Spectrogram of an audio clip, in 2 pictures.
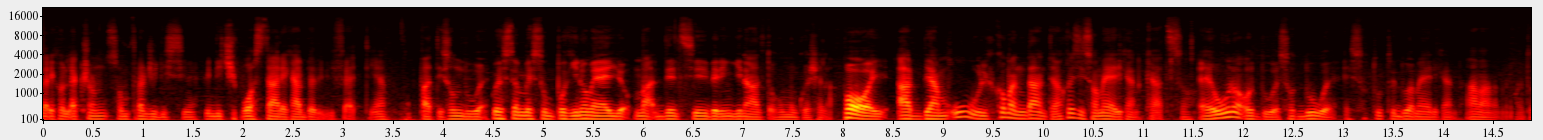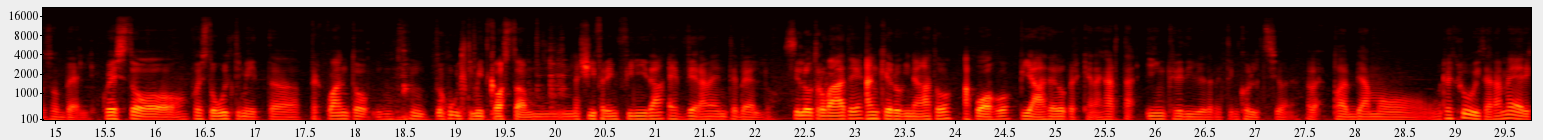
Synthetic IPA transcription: aɾikolːʔɛksonsonfɾad͡ʒilisːimekwind̪it͡ʃipwɔst̪aːɾekabːjad̪ḭd̪ḭfɛ̰t̪ːḭɛiɱfat̪ːisond̪uːekwest̪oɛmːesːoumpok̟iːnomɛʎːo̰ma̰d̪elsiveɾiŋɡinalt̪o̰komuŋkwet͡ʃela̰pɔjabːjaːmo̰uilkomand̪ant̪emakːosisɔamɛːɾikankʰa̰t̪sːoɛuːnoʔod̪ːuːesɔd̪uːeesːɔt̪ːut̪ːed̪ːuːeamɛːɾikana̰ma̰kwa̰nt̪osɔbɛ̰lːikwest̪okwest̪oult̪imit̪ːperkwant̪o | ult̪imit̪kʰost̪aunat͡ʃiːfɾaiɱfiniːt̪aɛvːeɾament̪ebɛlːoselot̪ɾovaːt̪eaŋk̟eɾovinaːt̪oapːɔːkopjaːt̪eloperk̟ḛnʔa̰kart̪a̰iŋkɾed̪ibiled̪amet̪ːeiŋkolːet̪sːjo̰ːnḛvabɛ̰pːɔjabːjaːmoṵnrekɾuit̪eɾamɛːɾi

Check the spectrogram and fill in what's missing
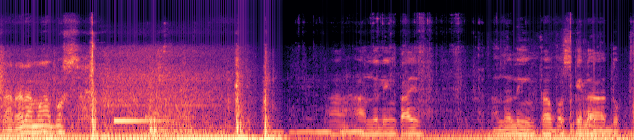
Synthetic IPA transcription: paːɾɐlɐŋmɐŋabos | ʔaːʔɐnolɪŋt̪aːjo | ʔɐnolɪŋt̪aːposkɐlad̪ok̪̚

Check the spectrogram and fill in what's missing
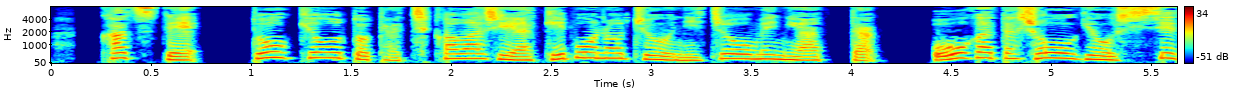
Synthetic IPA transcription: kat͡sɨ̥t̪e̞ | t̪o̞ːkʲo̞ːt̪o̞t̪at͡ɕi̥kaβaɕijake̞bo̞no̞t͡ɕoːɲ̟it͡ɕo̞ːme̞ɲ̟iat̪ːa | oːɡat̪aɕo̞ːɡʲo̞ːɕi̥se̞

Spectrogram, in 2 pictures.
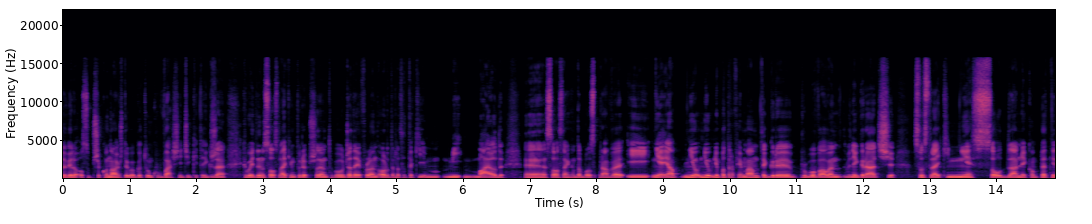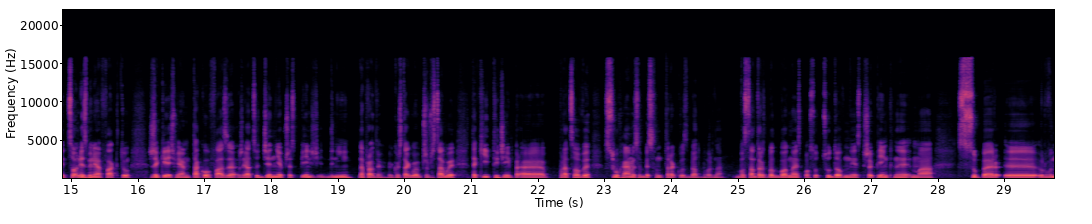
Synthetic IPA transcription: ɛvʲjɛlɛ̰ʔɔ̰su̥p̚ːʂɛkɔnawat͡ɕt̪ɛɡɔɡɔt̪uŋkuvwaɕɲɛd͡ʑẽŋʲkʲit̪ɛjɡʐɛxɘbajɛd̪ɘnmsɔwsla̰jkʲɛmk̚t̪uɾɘpʂɨ̥ʂɛd̪wɛmt̪ɔbɘwɖ͡ʐad̪ajfɔlɔɛnʔɔɾd̪ɛɾt̪ɔt̪akʲimʲimajld̪sɔwslajknad̪ɔbɾɔ̃w̃spɾʔa̰vɛʔiɲɛjaɲɛɲɛɲɛpɔt̪ɾʔafʲjɛmamt̪ɛɡɾɘpɾubɔvawɛmvɲɛɡɾat͡ɕsɔwslajkʲiɲɛsɔ̃w̃d̪lamɲɛkɔmplɛt̪ɲɛt̪sɔɲɛzmʲeɲafakt̪uʐɛkʲjɛd̪ɘɕmʲjawɛmt̪akɔ̃w̃fazɛʐɛjat̪sɔd͡ʑɛnɲɛpʂɛspʲjeɲd͡ʑd̪ɲinapɾavd̪ɛja̰kɔɕt̪aɡ̚bpʂɛʂɛsawɘt̪akʲit̪ɘd͡ʑeɲppɾat̪sɔvɘswuxajmsɔbʲjɛst̪ant̪ɾakuzblad̪̚bɔ̰ɾna̰bɔst̪ant̪ɾaɡ̪zblad̪̚bɔɾnajɛst̪pɔpɾɔst̪usud̪ɔvnɘjɛst̪̚pʂɛpʲjɛŋknɘ̰masupɛɾɾuv

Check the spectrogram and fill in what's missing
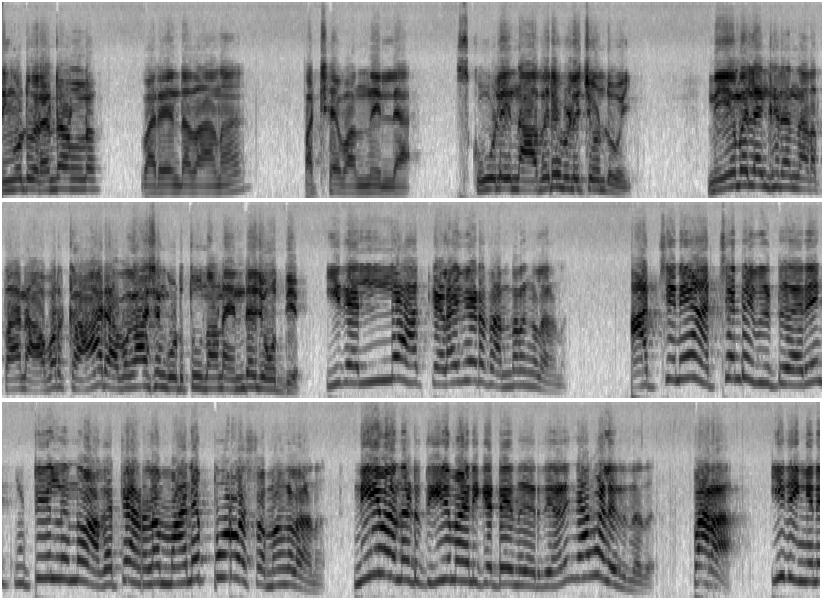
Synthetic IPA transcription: niŋːo̞ːʈːɨʋɐɾe̞ːɳɖðaːɳɐlːo̞ː | ʋɐɾe̞ːɳɖɐðaːɳɨ | pɐʈʂe̞ʋɐnːilːɐ̰ | skuːɭinːɐʋɐɾuʋiɭit͡ɕːoɳɖɨpoːjḭ | nijɐmɐleŋkʰɐnɐnɐɽɐt̪ːaːnɐʋɐrkɨaːɾɐʋɐɣaːɕɐmko̞ɽut̪ːuunːaːɳɨe̞nde̞t͡ɕo̞ːd̪ʱjɐmiðelːaːkeɭɐʋijɐɽet̪ɐnd̪rɐŋːɐɭaːɳɨ | ɐt͡ɕːɐneɐt͡ɕːɐnde̞ʋiːʈːɨɣaːɾɐjmkuʈːijilninːumɐɣɐtːjaːɳuɭːɐmɐnɐpːuːrʋɐsɐmɐŋːɐɭaːɳɨ | niːmʋɐnːiʈːɨt̪iːɾumaːnikʲːɐʈːeenːɨkɐɾuðijaːɳɨɲɐŋːɐɭiɾunːɐðɨ̰ | pɐrɐ̰ | iðiŋːɐne

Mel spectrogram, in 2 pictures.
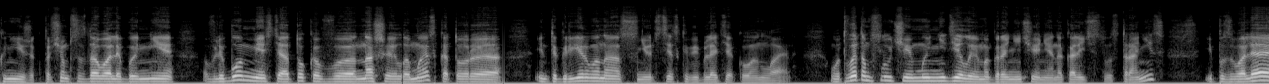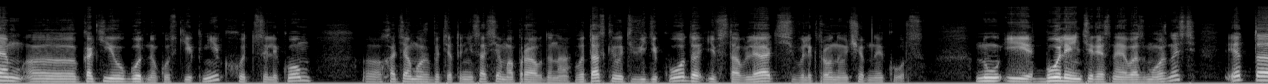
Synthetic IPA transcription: knʲiʐɨk̚pɾʲɪt͡ɕo̞msəzd̪ɐvalʲɪbɨnʲɪ | vlʲʊbo̞mːʲesʲtʲɪɐt̪o̞lʲkəvnaʂɨɛlˠɛmɛskɐt̪o̞ɾəjə | ɪ̰nt̪ɨɡɾʲiɾəvənəsʊnʲɪvʲɪrsʲɪ̥tʲeskəjbʲɪblʲɪɐtʲekəonlˠa̰jn | vo̞t̪vɛt̪əmslˠut͡ɕɪɪmɨnʲɪdʲe̞lˠəjɪmɐɡɾənʲɪt͡ɕenʲɪjənəkɐlʲit͡ɕɪ̥st̪vəst̪ɾɐnʲit̪s | ipəzvɐlʲæjɪm | əkɐkʲijəʊɡo̞d̪nəkʊskʲixknʲikxot̚ʲt̪sɨlʲɪko̞m | xɐtʲamo̞ʐɨd̪bɨtʲɛt̪ənʲɪsɐfsʲe̞mɐpɾavd̪ənəvɨt̪askʲɪvətʲvʲɪdʲɪko̞d̪əʔifst̪ɐvlʲætʲvɨlʲɪkt̪ɾo̞nːəjʊt͡ɕe̞bnɨjəkṵrsɨ̥ | nuʔibo̞lʲɪjəɪnʲtʲɪɾʲe̞snəjəvɐzmo̞ʐnəsʲtʲ | ɛt̪ə

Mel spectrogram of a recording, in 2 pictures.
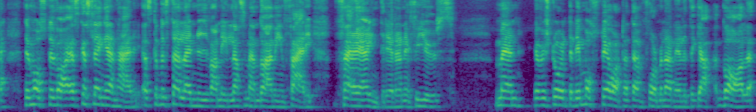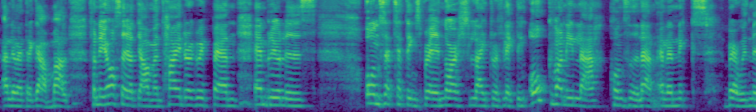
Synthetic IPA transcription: d̪̥ɛmɔst̪əvɑːajɑːɡskaslɛŋːad̪ɛnɦæːɾjʔɑ̰ːɡskabɛst̪ɛlːaɛnːyːvanɪlːasɔmɛnd̪oːæɾmɪnfæɾjfæɾjæɾɪnt̪əɾeːd̪anæɾfœɾjʉ̟ːs | mɛnjɑːɡfœʂʈoːɾɪnt̪əd̪ɛmɔst̪əjəhɑːvaʈːat̪d̪ɛnfɔɾmɛlənæɾɭiːt̪əɡɑːlɛlːɾheːt̪ːɾɛɡamːalfœɳæɾjɑːɡsɛjːəɾat̪jɑːhanvɛnt̪hajd̪ɾaɡɾɪpːənɛnbɾɪʊlyːs | ʔɔnsɛt̪sɛt̪ːɪŋsbɾɛjnɔslajt̪ɾɛflɛkt̪ɪŋɔkːvanɪlːakʰɔnsiːlənɛ̰lːəɳʏksbɛɾwɪðmɪ

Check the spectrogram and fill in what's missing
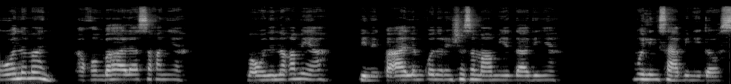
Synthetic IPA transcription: ʔoʔonɐman | ʔɐko̞ʔɐŋbɐhaːlɐsɐkɐɲja | mɐʔuːnɐnɐkɐmɛa | pɪnɐɡ̚pɐʔaːlɐmkonɐɾɪnʃasɐmaamɪjɐd̪aːd̪ɪɲa | mʊlɪŋsaːbɪnɪt̪os

